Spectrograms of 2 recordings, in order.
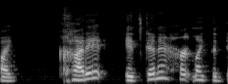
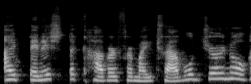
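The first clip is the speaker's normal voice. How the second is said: usual speaking voice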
